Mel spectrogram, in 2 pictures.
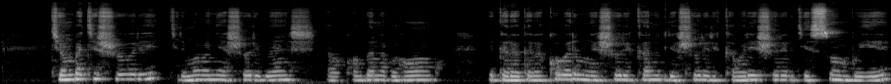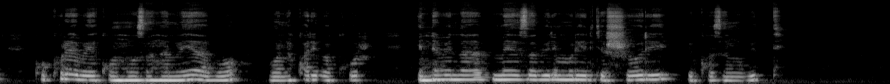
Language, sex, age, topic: Kinyarwanda, female, 36-49, education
